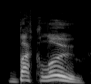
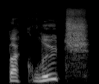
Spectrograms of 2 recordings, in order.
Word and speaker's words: Buccleuch: Could say it many different ways, Gelding, but I heard Matt Hill pronounce it that way, and so it's Buckaloo as far as I'm concerned. Is it a Buccleuch? Well, it's spelled Buccleuch, so it could be Bucklooch. Buccleuch? It could be many things, Gelding, but I'm going with Buckaloo. It's a lot easier.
